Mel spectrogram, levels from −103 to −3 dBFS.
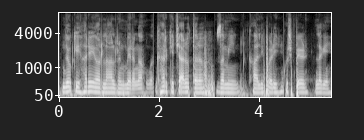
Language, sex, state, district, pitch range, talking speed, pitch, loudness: Hindi, male, Uttar Pradesh, Ghazipur, 110-125 Hz, 220 wpm, 115 Hz, -18 LUFS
